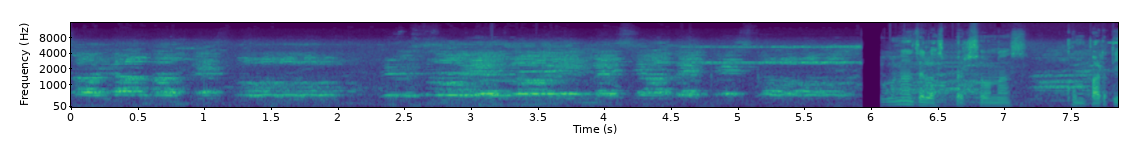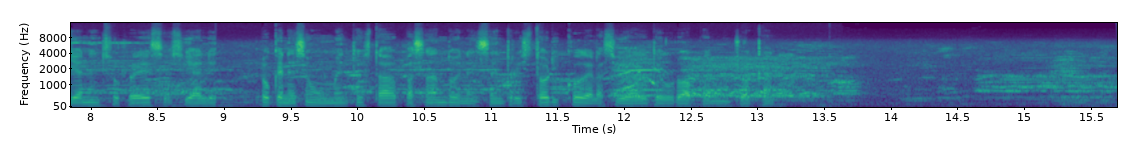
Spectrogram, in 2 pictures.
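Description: A choir sings together outdoors.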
